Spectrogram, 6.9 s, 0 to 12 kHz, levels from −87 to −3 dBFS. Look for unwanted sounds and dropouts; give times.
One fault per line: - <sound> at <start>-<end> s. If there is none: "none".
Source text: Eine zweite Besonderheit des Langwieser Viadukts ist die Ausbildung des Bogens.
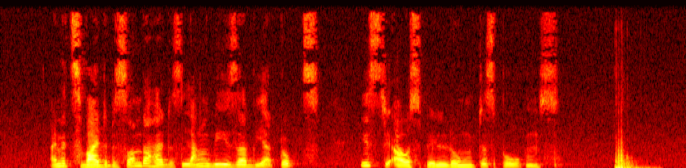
- thud at 6.1-6.6 s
